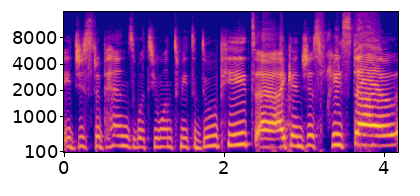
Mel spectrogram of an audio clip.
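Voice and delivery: put-on French accent, own version. Asked to show accents, trying out a French accent for the other speaker. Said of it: "this is my version of a French accent".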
